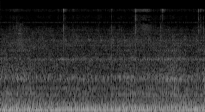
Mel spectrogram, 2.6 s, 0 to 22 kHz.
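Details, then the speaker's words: Diesel truck with G56 manual transmission and Valair HD organic single-disc clutch, idling and lugging forward in second gear: a low rumble with a loose, uneven rattle of gear rollover noise that fades with throttle and is gone by about 1300 rpm. "you can hear it sort of have a little bit of rollover noise coming past my guys here trying to oversee this uh project here but as soon as you put on the throttle basically goes away"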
